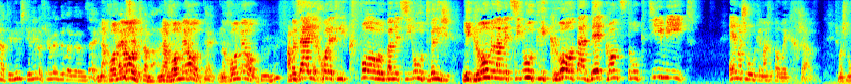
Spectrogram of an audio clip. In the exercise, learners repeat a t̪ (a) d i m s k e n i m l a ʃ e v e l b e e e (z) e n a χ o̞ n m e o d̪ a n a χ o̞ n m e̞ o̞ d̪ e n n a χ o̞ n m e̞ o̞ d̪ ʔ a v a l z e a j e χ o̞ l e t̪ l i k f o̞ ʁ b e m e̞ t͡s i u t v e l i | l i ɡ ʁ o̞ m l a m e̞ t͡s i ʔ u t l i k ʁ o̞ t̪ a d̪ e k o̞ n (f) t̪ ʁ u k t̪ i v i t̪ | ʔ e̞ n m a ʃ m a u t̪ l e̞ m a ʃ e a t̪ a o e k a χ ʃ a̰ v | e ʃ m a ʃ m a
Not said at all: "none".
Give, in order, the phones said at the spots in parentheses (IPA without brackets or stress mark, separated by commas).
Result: i, z, s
